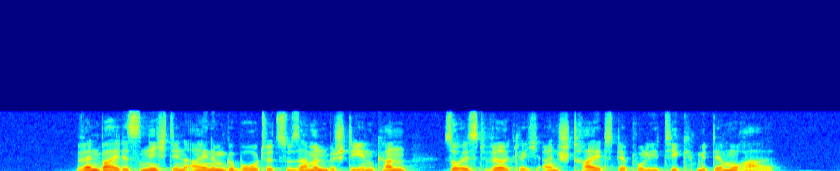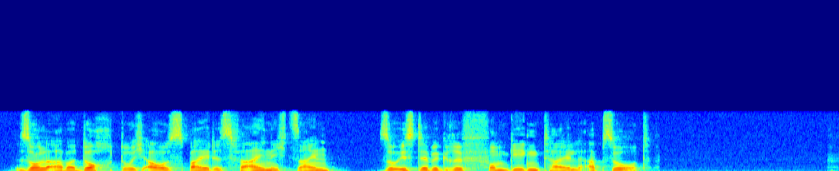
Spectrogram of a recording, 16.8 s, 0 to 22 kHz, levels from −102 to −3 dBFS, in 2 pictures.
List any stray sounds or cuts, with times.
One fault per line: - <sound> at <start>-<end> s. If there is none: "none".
none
